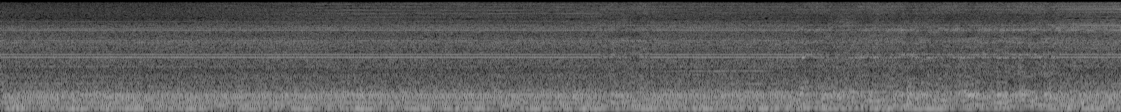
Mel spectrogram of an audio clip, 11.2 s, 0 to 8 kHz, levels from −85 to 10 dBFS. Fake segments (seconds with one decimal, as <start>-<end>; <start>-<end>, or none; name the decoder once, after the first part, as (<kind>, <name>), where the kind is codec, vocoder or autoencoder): 6.0-6.5 (codec, SNAC); 8.0-10.6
